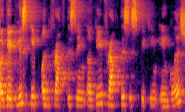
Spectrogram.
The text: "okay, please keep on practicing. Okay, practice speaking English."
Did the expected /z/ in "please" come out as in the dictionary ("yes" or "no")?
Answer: no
